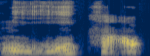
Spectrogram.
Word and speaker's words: 你好: So if 你 is followed by 好, so the original tone of 你 is the third tone, right? Then it changed to second tone. So in practice, we pronounce as 你好 instead of 你好, right?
